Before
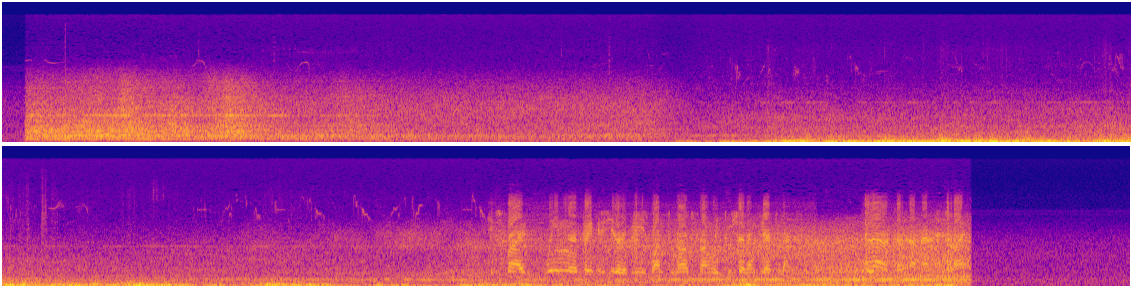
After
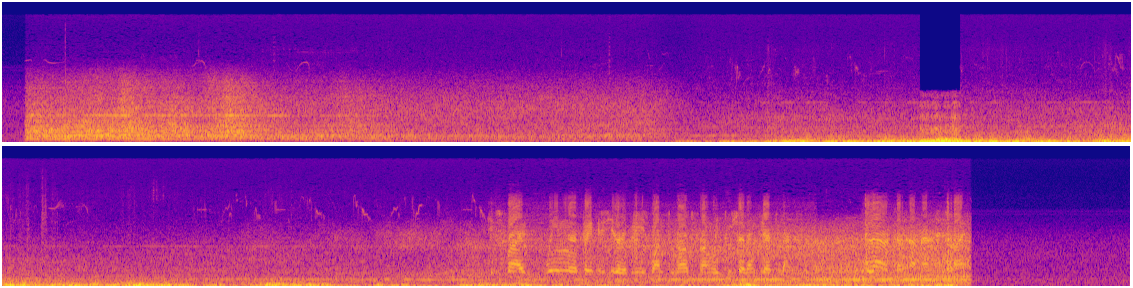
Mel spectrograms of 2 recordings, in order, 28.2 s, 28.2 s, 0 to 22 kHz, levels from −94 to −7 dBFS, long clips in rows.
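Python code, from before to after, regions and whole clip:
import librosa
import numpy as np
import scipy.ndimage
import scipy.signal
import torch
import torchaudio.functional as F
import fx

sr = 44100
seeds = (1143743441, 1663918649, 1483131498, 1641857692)

y = fx.chain(x, sr, fx.brickwall_lowpass(high_hz=1600.0),
    fx.comb(ms=2.8, depth=0.51),
    fx.env_flatten(amount_pct=70), at=(11.47, 11.98))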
